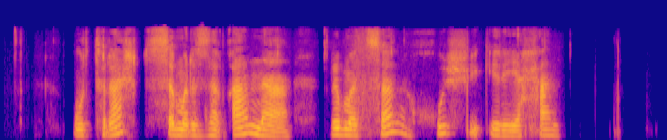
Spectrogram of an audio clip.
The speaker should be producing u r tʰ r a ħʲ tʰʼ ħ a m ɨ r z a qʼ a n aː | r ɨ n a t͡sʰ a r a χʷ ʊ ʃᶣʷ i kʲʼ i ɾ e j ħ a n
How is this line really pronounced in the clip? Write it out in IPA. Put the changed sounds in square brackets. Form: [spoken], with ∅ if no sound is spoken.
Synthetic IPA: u r tʰ r a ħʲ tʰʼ [s] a m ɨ r z a qʼ a n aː | r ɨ [m] a t͡sʰ a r a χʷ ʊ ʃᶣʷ i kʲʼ i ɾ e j ħ a n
